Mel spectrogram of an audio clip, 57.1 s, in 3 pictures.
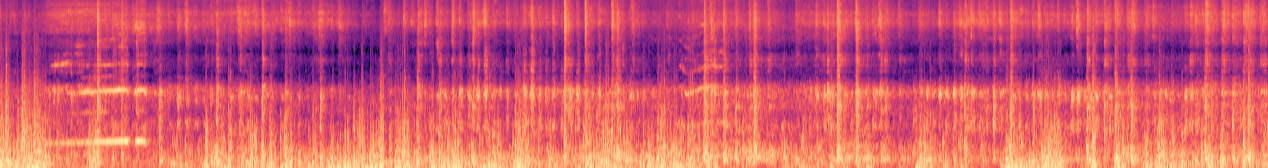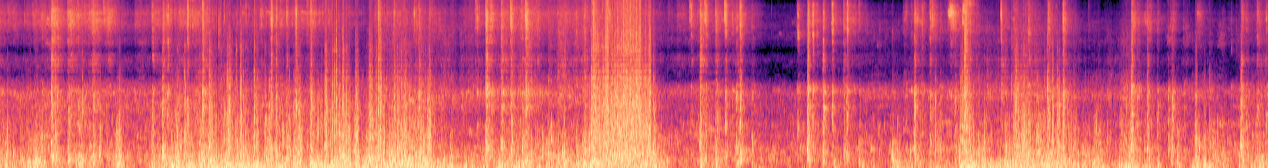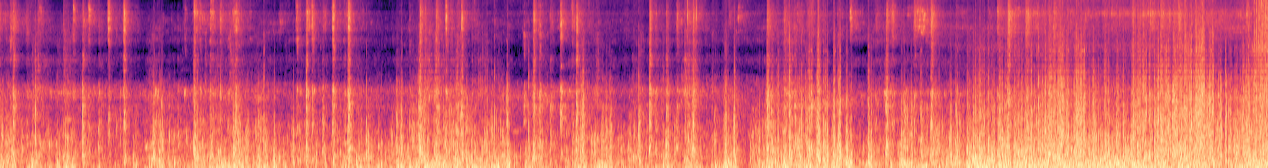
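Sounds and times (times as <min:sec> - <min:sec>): train coaches rumbling on rails: 0:00.0 - 0:57.0
wind buffeting microphone: 0:00.0 - 0:57.0
loud rush of noise: 0:43.2 - 0:57.0.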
